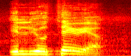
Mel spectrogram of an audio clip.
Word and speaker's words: eleutheria: Now, the word freedom comes from the Greek word eleutheria. Eleutheria. It is spelled E-L-E-U-T-H-E-R-I-A. E-L-E-U-T-H-E-R-I-A. E-L-E-U-E-L-E-U. T-H-E-R-I-A.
